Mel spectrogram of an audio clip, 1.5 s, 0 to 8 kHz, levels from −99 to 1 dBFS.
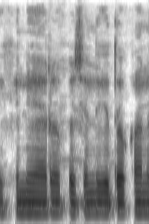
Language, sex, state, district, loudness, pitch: Bengali, male, West Bengal, Malda, -25 LUFS, 105 Hz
